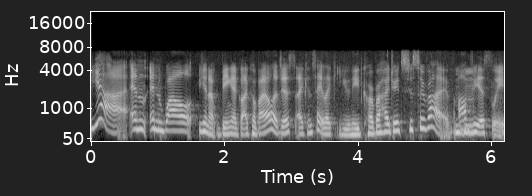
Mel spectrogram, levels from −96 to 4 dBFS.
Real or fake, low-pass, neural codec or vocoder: fake; 7.2 kHz; vocoder, 44.1 kHz, 128 mel bands every 256 samples, BigVGAN v2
